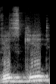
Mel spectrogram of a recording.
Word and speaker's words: VSKIT: to make this money is called Viskit. You can see this how the app looks like. It is spelled VSKIT.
